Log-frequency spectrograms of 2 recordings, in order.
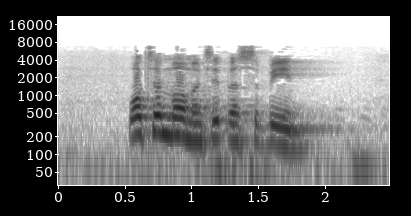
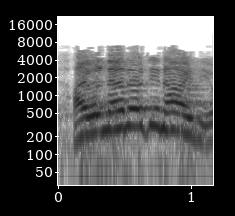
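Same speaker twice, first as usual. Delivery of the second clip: higher, louder and fast, protesting loyalty; emphatic protest; 5 semitones higher, 4 dB louder, faster than usual. Acted. Peter vows to Jesus, a higher, louder, fast protest. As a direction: insist fiercely, a little rushed.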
